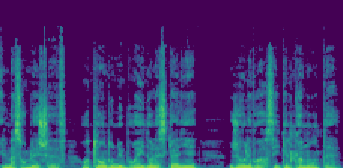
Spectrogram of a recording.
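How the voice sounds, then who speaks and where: Man doing a terrified gang underling, pleading, high and strained, husky. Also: steady tone, normal speed, dark tone. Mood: nervous. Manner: pleading, panicky. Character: frightened male lieutenant of a gang, cowardly, pleading.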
